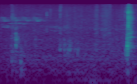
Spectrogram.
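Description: Birch log splitting under a levered froe: faint creaks and crackles from the wood, then one sharp crack near the end as the fibres tear apart.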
